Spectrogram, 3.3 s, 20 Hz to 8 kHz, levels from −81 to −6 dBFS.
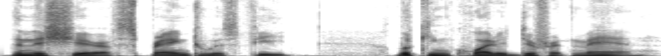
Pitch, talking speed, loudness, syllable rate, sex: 120 Hz, 220 wpm, -19 LUFS, 6.4 syllables/s, male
